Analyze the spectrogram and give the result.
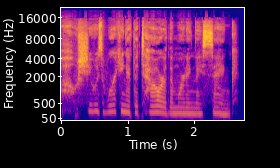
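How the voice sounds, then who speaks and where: A woman's voice: fairly low pitch, steady tone, fairly quick, loud music behind the voice. A woman giving casual commentary on a game.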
